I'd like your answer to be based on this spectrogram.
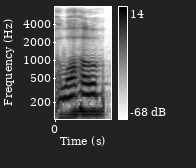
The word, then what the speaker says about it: Oahu: They all make the ship that they're on makes a port in Hawaii in, it's like O-A-H-U, Oahu, or I'm not sure how to pronounce it.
